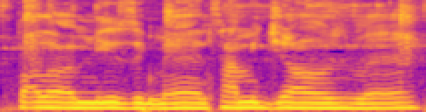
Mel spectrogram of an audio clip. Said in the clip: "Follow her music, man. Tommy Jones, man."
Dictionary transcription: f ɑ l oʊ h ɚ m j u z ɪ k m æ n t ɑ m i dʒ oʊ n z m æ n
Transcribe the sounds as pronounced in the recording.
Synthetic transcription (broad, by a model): f ɑ l oʊ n m j u z ɪ k m æ n t ɑ m i dʒ oʊ n z m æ n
